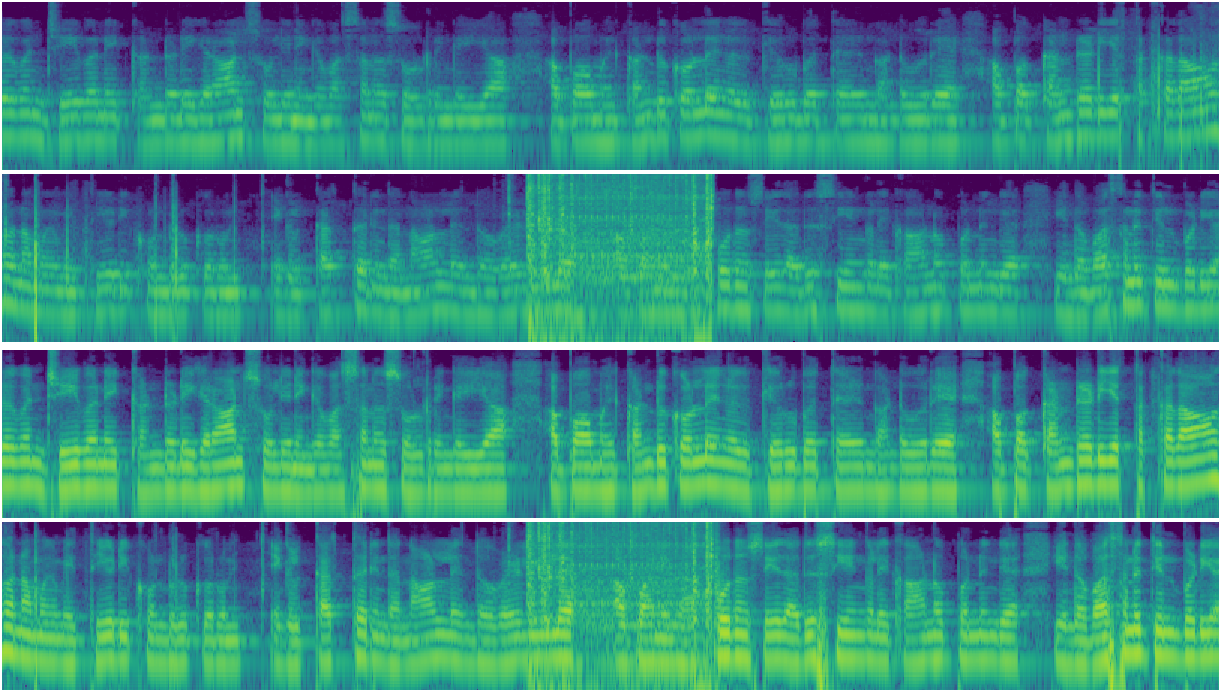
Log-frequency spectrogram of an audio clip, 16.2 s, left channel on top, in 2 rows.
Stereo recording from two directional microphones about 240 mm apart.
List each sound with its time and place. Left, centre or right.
0.0 s speech: right
10.0 s speech: right
11.4 s speech: centre
13.0 s speech: right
